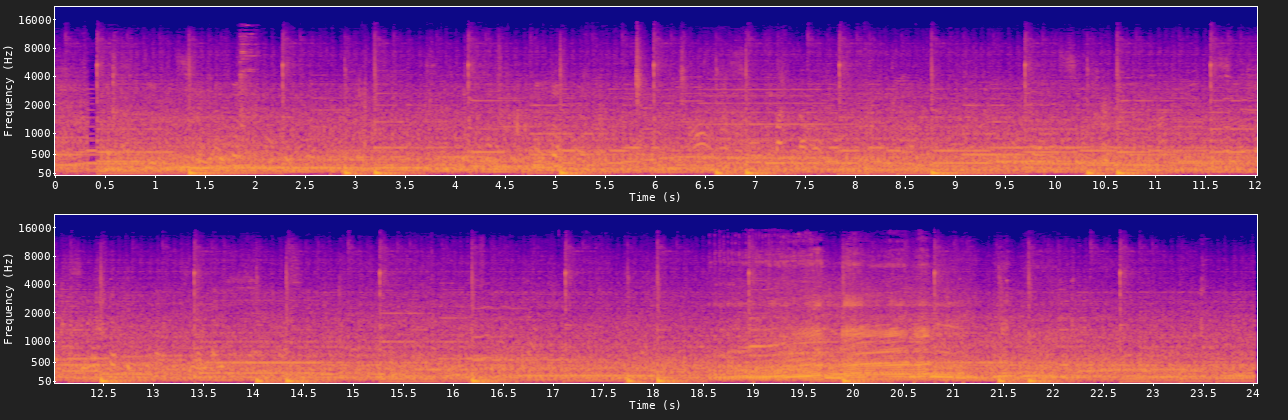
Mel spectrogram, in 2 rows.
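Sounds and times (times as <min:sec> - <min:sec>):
background music with steady beat: 0:00.0 - 0:24.0
engine revving: 0:10.3 - 0:24.0.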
